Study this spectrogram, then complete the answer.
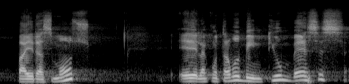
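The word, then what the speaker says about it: πειρασμός: Y es que tentaciones es la palabra G3986 que se pronuncia bairasmos.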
